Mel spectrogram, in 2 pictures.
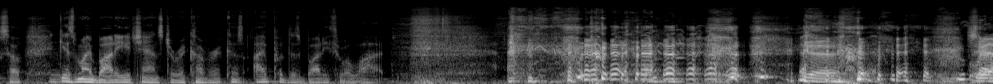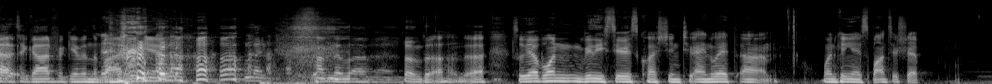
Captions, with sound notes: So it gives my body a chance to recover 'cause I put this body through a lot. (laughing) - Shout out to God for giving the body. (laughing) - So we have one really serious question to end with. When can you get a sponsorship?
